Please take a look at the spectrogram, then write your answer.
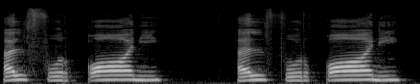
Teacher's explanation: here qaf is a letter of tafkheem. Now this alif mad will become heavy. We will read it with tafkheem.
